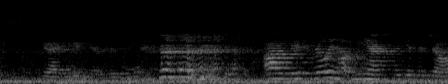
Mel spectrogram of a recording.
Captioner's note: laughing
